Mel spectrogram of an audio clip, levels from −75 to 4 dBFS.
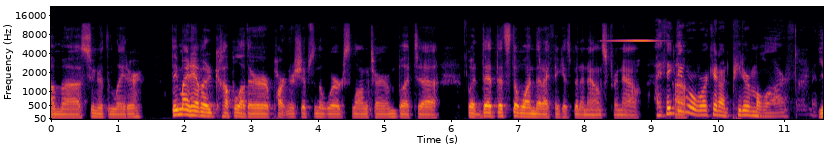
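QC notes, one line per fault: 8.22–9.32 s, loudspeaker feedback squeal: a single tone at 6.3 kHz swells out of the speech over about half a second and sits roughly level with it until it cuts off. The mic is hearing its own loudspeaker, and at that frequency the loop gain tops one, so it keeps feeding itself.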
